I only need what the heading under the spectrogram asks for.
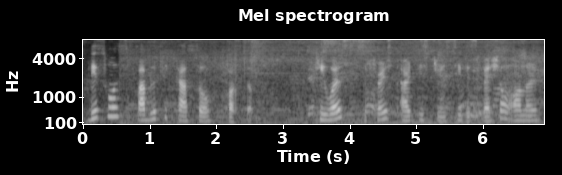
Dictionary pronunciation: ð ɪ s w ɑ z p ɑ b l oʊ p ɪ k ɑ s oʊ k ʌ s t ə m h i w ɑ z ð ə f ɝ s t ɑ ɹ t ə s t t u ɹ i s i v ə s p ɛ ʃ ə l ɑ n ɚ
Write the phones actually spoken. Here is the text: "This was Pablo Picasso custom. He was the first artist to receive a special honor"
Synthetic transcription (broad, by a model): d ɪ s w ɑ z p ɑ b l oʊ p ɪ k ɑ s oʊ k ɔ t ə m h i w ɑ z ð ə f ɝ s t ɑ ɹ t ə s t t u ɹ i s i v ə s p ɛ ʃ ə l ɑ n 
